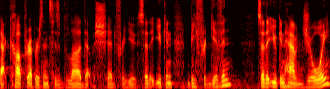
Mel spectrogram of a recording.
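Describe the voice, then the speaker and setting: On a very clean recording with a silent background, a man with an ordinary speaking voice talks at a moderate pace with a fairly low pitch and ordinary pitch variation. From US South, Arkansas. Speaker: pastor. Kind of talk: sermon. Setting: church.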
